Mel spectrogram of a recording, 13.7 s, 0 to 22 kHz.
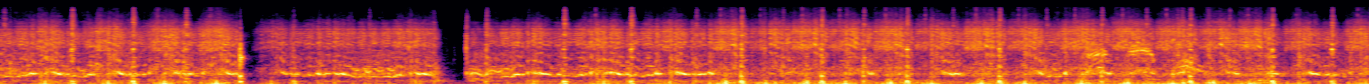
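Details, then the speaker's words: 1967 Oldsmobile Toronado project with new spark plugs, plug wires, oil and filter: steady starter cranking with uneven churn and brief stops while the throttle is pumped, with fuel poured down the carb. It cranks but won't start. Fuel supply is suspected, not confirmed. "so keep pumping like that and then when it sounds like it wants to run i think just hold the gas down okay so that's gonna let a bunch of air and the rest of the fuel in to get it kind of running"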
